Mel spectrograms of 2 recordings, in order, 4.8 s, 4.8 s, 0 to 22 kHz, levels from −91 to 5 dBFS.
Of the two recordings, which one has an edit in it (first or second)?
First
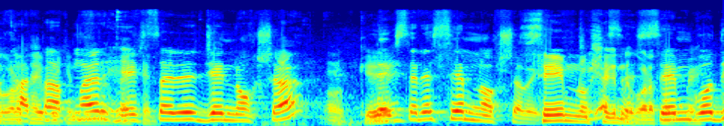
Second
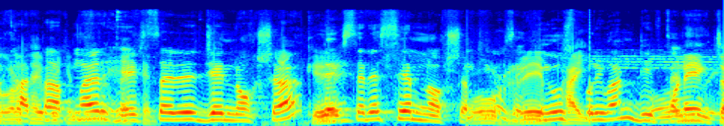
second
